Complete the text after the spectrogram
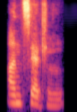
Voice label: "unsettle", Indian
